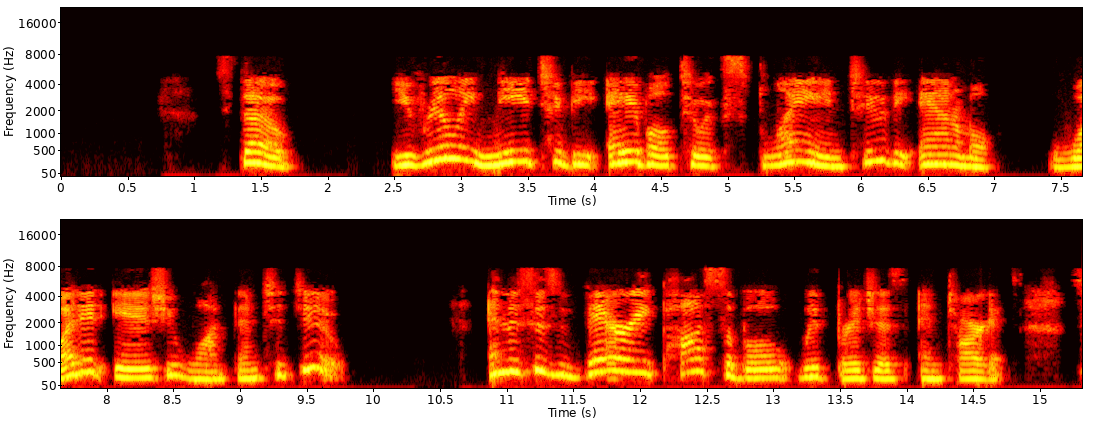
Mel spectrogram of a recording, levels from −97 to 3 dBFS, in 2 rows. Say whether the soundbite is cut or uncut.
uncut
